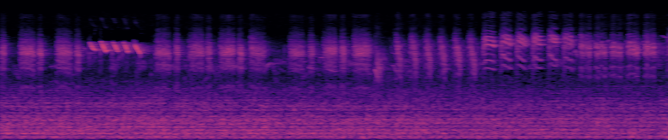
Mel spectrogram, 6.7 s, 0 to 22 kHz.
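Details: Sedge warbler at RSPB Fowlmere, early morning, July 2013, sunny: a short run of thin whistled notes, then long stretches of fast, scratchy chattering and buzzy phrases.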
